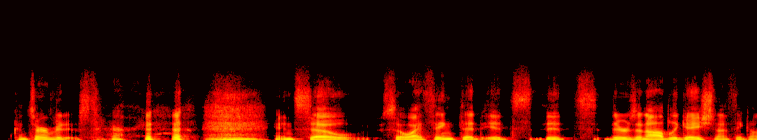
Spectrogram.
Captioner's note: laugher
